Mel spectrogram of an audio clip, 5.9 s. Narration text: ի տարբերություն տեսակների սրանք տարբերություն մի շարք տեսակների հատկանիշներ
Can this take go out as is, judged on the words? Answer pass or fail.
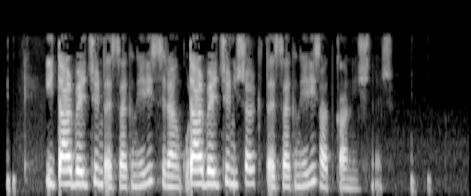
pass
